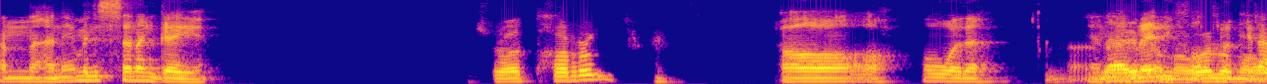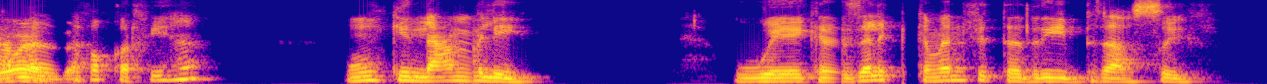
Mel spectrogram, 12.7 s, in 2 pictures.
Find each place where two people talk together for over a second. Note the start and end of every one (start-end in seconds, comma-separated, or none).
5.5-6.8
